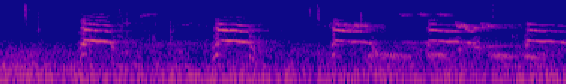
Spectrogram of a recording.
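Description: A bird calling over and over: five short calls about a second apart, each sliding slightly down in pitch.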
